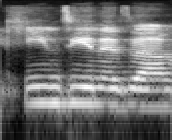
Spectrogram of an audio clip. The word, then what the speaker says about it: Keynesianism: how you say it that's one of the ways you know he was British so there I think I think in Britain they say keynesianism I think in the US we say keynesianism it's fine it's all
